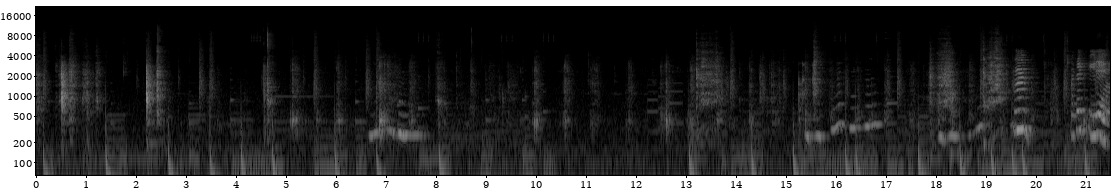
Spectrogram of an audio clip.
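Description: Kitchen knife chopping vegetables into matchsticks for bibimbap on a cutting board, a run of quick, close, sharp taps against the board in uneven bursts, with someone talking throughout.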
